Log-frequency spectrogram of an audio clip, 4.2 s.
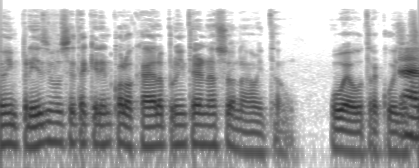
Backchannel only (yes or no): no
